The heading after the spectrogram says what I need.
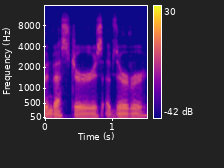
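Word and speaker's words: InvestorsObserver: we go over to investors observer which i've been saying their name wrong i've been dropping the s i don't know why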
